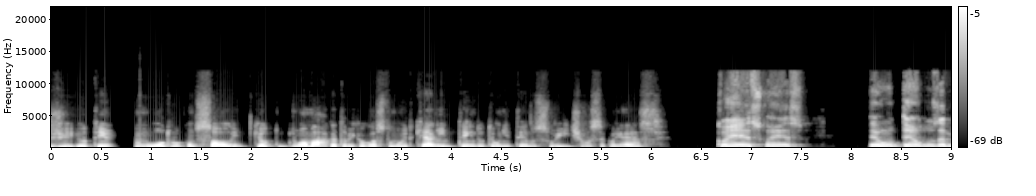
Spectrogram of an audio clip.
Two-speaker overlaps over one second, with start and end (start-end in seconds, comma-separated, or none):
none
